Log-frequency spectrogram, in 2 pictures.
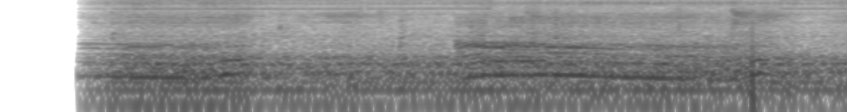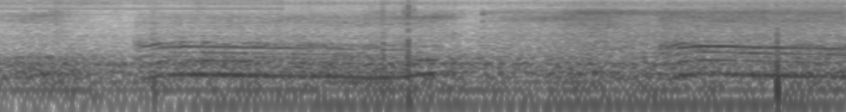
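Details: Snoring in a six-week-old: soft, slightly whistling breath noises about every two and a half seconds over steady room hum, described as an aggressive snore for the age.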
